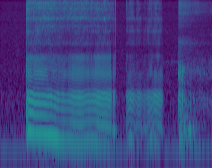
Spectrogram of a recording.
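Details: Puggle puppy fast asleep and snoring: loud low rumbling snore on an inhaled breath, followed by softer fluttering breathing sounds.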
